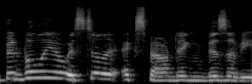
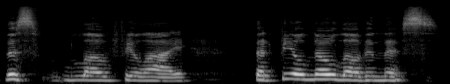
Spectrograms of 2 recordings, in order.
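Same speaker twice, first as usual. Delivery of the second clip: slow, louder, drawn-out recital; slow grand declaiming; 3 semitones higher, 7 dB louder, slower than usual. Acted. Romeo ending his lament to Benvolio, slow grand recital. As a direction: land the couplet like a tragic hero. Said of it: "still holding your hand out in front of you".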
